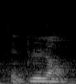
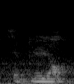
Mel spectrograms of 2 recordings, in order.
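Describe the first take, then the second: The two takes are said the same way.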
